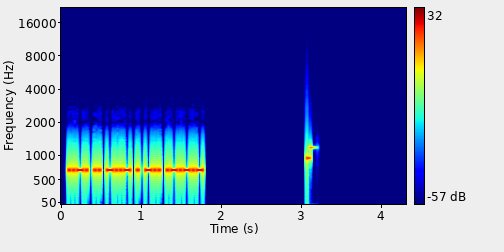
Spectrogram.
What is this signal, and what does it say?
Morse code, heard as a keyed tone, about 44 wpm, 700 Hz. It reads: FIXED.
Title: Sentences from Top 1100 Words 45wpm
